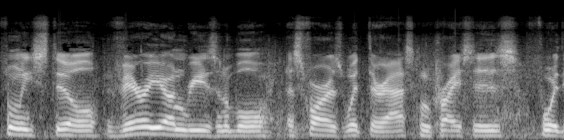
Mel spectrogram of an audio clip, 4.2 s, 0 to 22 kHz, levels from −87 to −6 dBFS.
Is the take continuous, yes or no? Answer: yes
